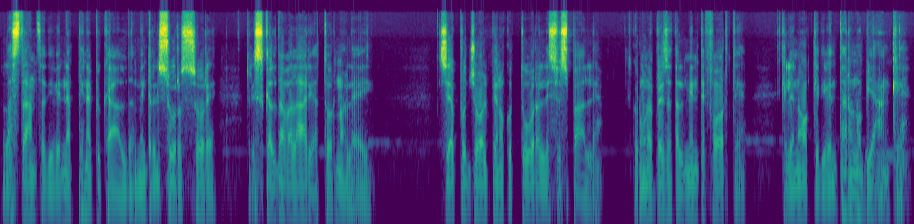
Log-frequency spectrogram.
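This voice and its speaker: A man reading a novel aloud as an audiobook, in first-person narration with a measured, calm delivery. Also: a bass voice, creaky, dry recording, clean studio sound. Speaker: audiobook reader.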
